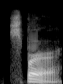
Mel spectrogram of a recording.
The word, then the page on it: spur: American English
